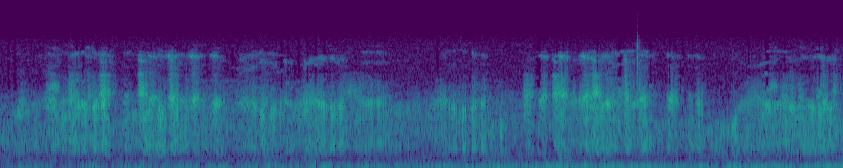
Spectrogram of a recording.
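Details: Numerous frogs croaking at night in a shallow marshy pond; dense chorus of buzzy, rattling croaks with louder bursts near the start and again midway, over a low steady hum.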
